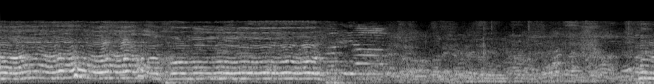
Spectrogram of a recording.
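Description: A man singing a Turkish folk song (türkü) in long, ornamented phrases, his voice wavering through quick turns and then holding one long steady note. After about three seconds the singing drops back and goes quieter.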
